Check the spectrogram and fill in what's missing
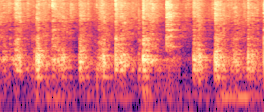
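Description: A metal spoon stirs dried red chillies tempering in a pan, scraping in quick repeated strokes about every half second, close and fairly soft with a faint sizzle underneath.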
